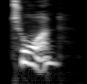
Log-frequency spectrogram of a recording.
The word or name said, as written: torn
